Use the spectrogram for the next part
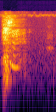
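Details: A single short, harsh hacking cough from a cat, fading quickly into quiet room noise; the cat lowers its head while coughing and the owner presents it as a sick cat's cough.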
